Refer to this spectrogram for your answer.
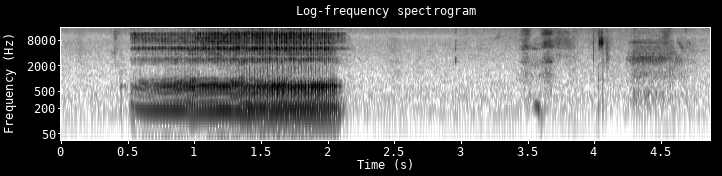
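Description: A Shih Tzu gives one long, rattling snore that fades into quiet breathing.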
